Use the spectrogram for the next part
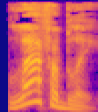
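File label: "laughably", British English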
